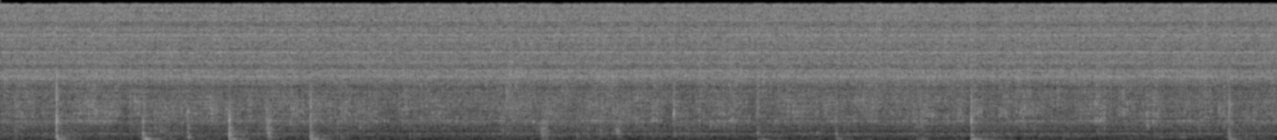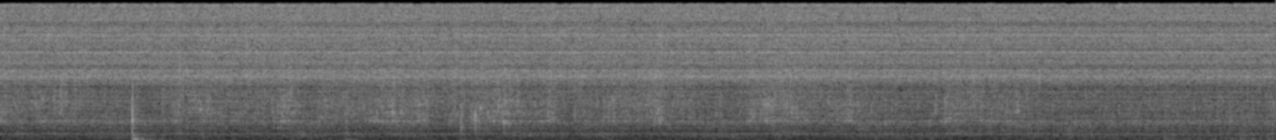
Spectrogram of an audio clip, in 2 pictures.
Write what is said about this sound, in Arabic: نغسلها منيح بالمي الباردة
